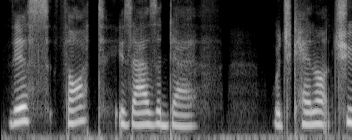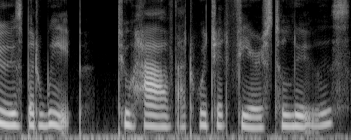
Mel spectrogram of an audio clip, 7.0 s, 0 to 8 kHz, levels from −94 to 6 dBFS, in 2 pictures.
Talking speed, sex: 160 wpm, female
